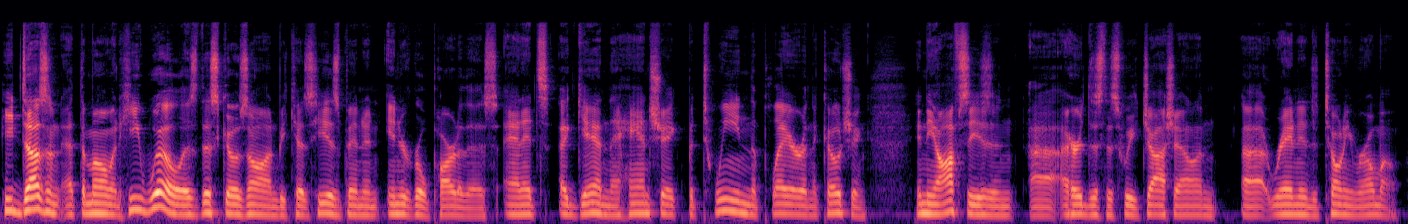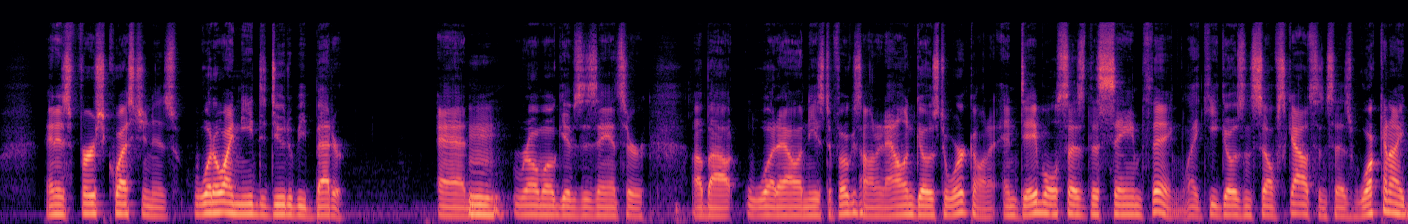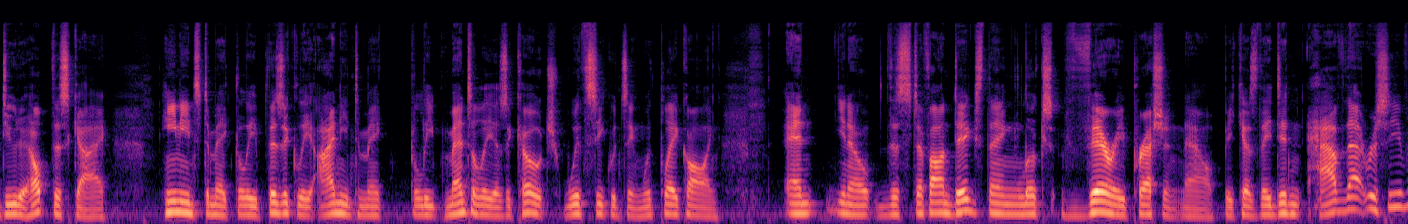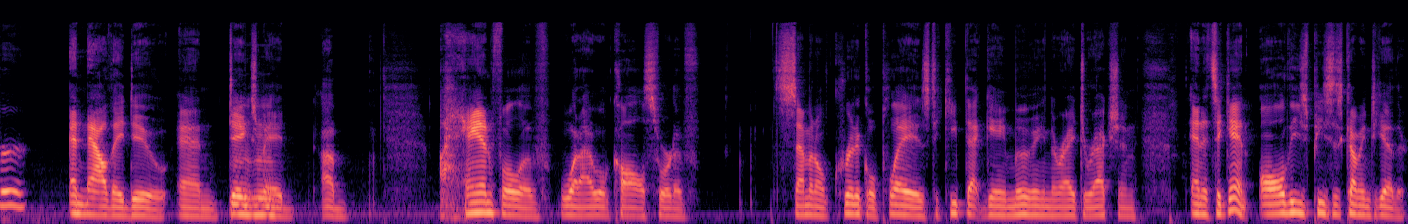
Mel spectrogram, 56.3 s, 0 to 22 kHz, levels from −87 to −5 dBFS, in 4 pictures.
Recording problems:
none

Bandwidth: 15 kHz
